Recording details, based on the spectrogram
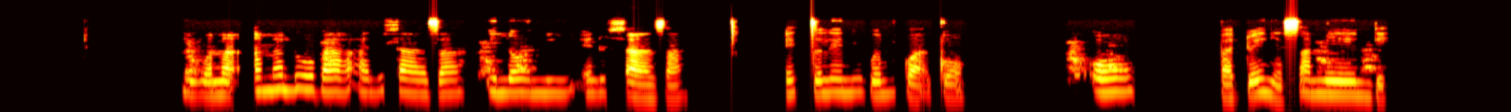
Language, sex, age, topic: North Ndebele, female, 25-35, health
